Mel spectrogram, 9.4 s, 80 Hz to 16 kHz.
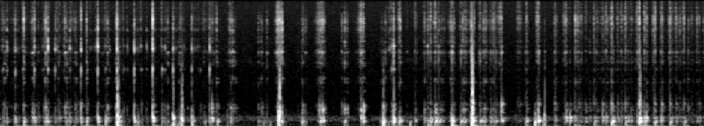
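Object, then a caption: Plastic drinking cup. Fingertips tap the base and sides of a hollow, empty, translucent plastic drinking cup with a popsicle print, turned upside down over a microphone. The rapid, irregular taps sound muffled and low, with a hollow tone around 240 Hz and very short decay.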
